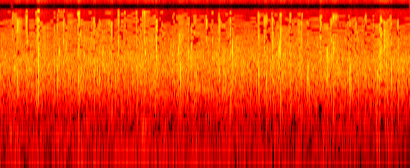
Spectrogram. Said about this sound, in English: let's give a hand to all the people with the lights,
